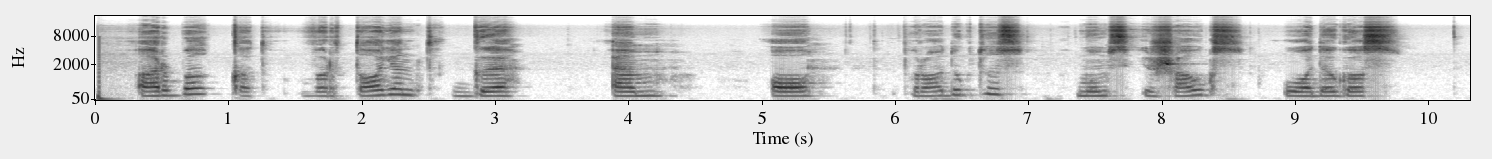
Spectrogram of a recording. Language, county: Lithuanian, Vilnius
